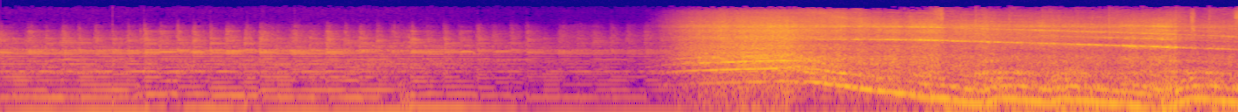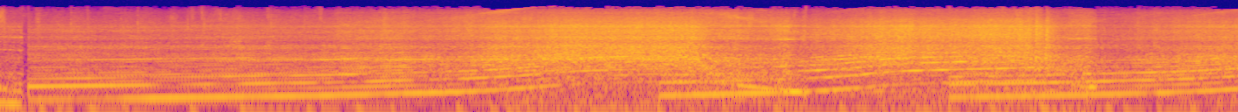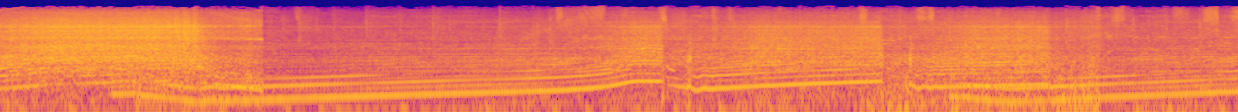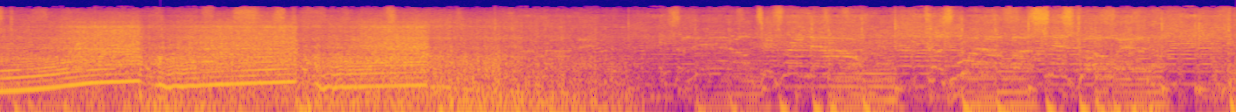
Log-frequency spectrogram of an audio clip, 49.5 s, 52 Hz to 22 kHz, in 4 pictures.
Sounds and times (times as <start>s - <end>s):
Music: 0.0s - 49.5s
Race car, auto racing: 6.6s - 49.5s.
